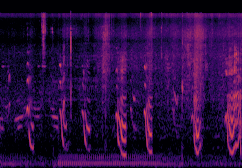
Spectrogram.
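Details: Grey francolin calling with a run of loud, hooked notes that bend sharply downward, given in a steady series about every half second. A low droning hum sits underneath for part of the run.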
